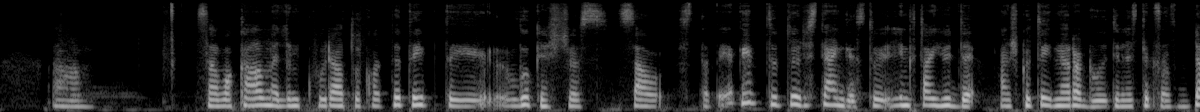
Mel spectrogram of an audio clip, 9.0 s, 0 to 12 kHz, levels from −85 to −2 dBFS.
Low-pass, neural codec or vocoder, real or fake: 10.8 kHz; codec, 44.1 kHz, 2.6 kbps, DAC; fake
